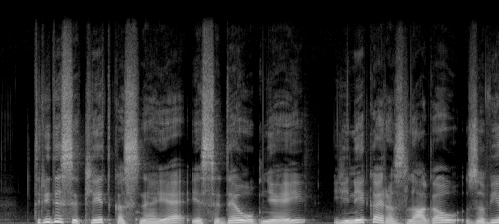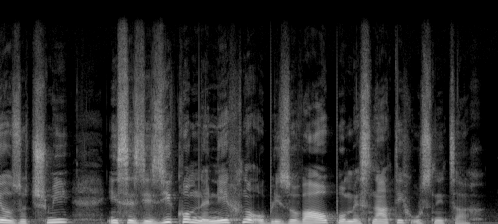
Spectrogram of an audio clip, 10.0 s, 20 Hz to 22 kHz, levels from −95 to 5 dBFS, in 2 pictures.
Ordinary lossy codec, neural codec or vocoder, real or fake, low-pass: none; none; real; 19.8 kHz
